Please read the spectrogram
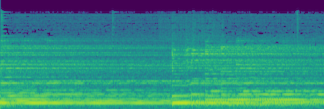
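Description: Stratocaster-style electric guitar played through reverb and echo effects, letting long notes ring and sustain over a looping recorded guitar track; a new chord is struck about three and a half seconds in.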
